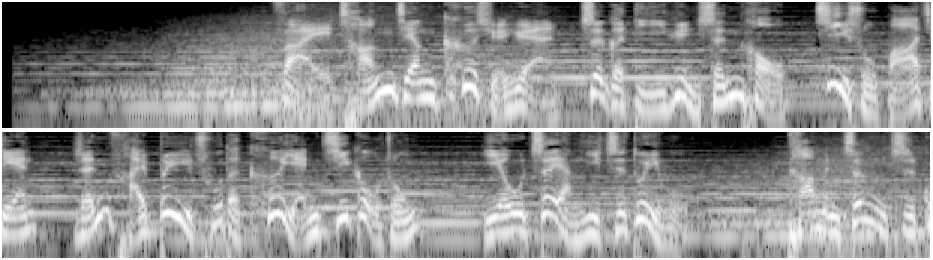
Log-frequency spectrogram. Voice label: 男 专题 沉稳; 长江科学院

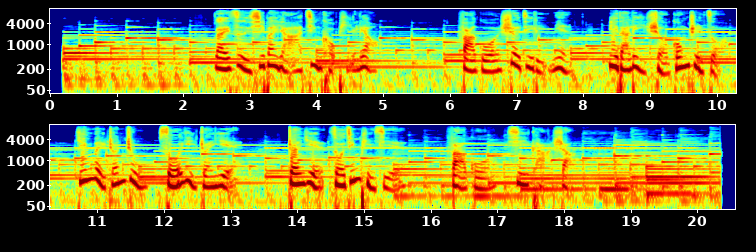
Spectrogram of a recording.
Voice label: 广告 皮鞋 国际范时尚, 女

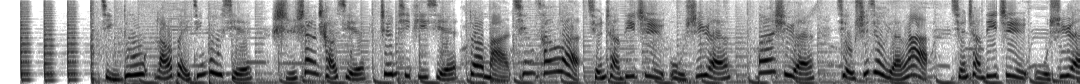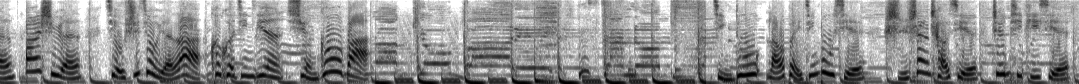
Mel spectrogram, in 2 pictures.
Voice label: 女4号促销; 老北京布鞋

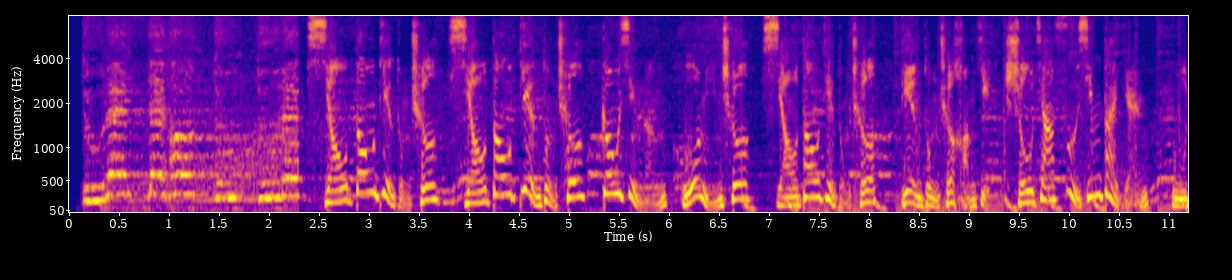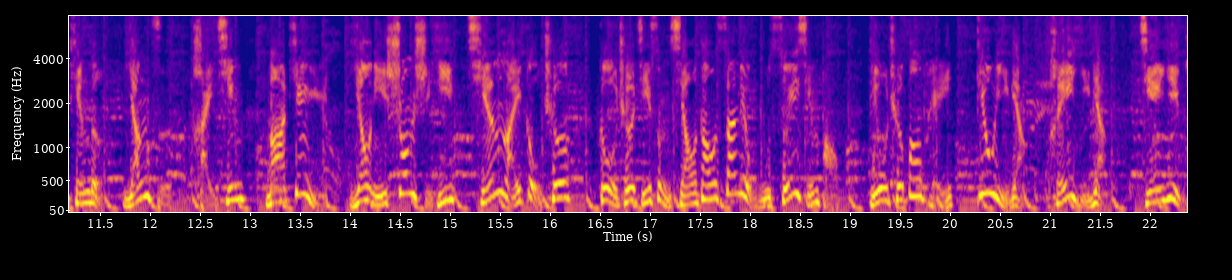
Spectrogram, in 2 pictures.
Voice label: 男 促销 电动车; 小刀电动车

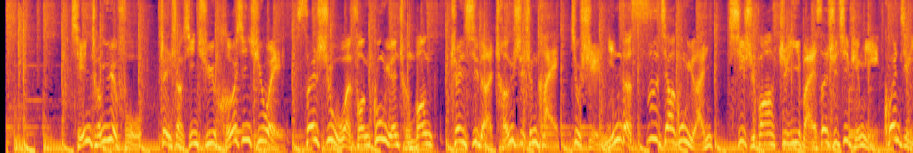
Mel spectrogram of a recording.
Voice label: 男66号电台广告; 秦城悦府

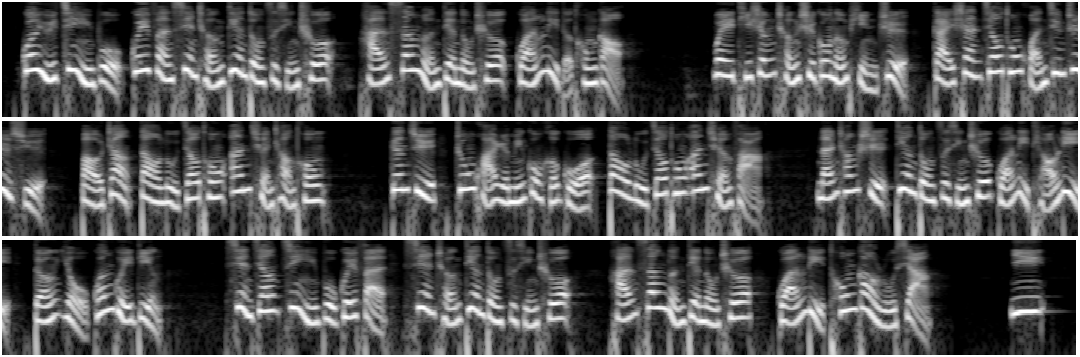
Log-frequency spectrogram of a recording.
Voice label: 女 新闻 政府公告

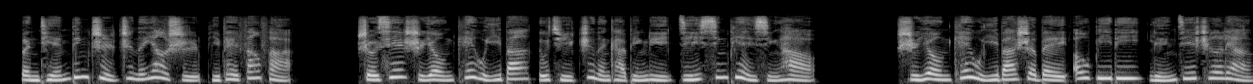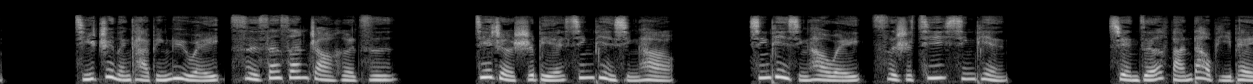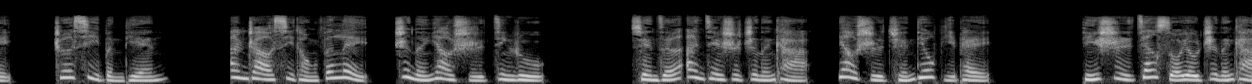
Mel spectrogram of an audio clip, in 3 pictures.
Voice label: 中文, 女; 本田缤智

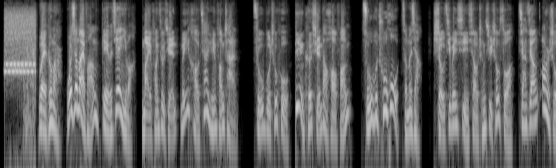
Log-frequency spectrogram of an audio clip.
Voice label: 对话宣传 男 男; 美好家园房产+男1+男8

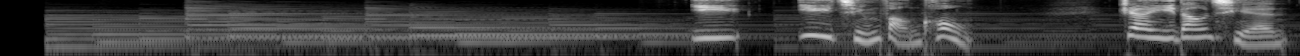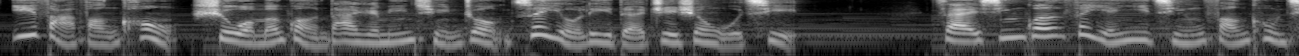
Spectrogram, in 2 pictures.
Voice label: 女 温馨播报 温馨提示

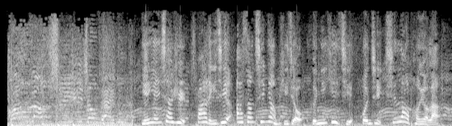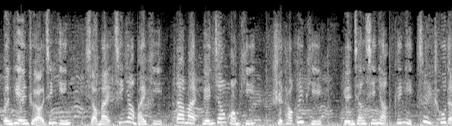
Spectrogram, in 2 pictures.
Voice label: 女 促销 鲜酿啤酒; 阿桑鲜酿啤酒

